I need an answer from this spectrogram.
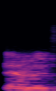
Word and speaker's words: almonds: Yeah, it's because we shake the L out of them. Yeah. It's almonds like salmon.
